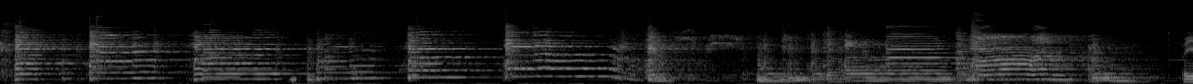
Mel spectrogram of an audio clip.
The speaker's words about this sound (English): Um, so I'm gonna pull this toggle so you can hear the strat, so you can hear the single coil. And it's kind of like got this quack.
